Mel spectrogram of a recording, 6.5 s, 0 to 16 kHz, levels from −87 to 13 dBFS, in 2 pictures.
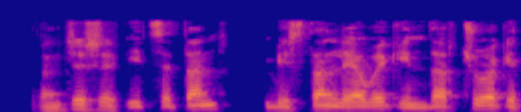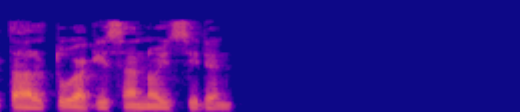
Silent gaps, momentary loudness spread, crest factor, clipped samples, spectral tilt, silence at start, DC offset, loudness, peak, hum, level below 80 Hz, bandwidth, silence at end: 1.59-1.65 s; 10 LU; 20 dB; under 0.1%; -3.5 dB/octave; 0.25 s; under 0.1%; -26 LUFS; -8 dBFS; none; -62 dBFS; 8.2 kHz; 1.8 s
